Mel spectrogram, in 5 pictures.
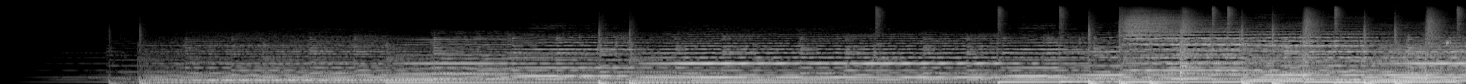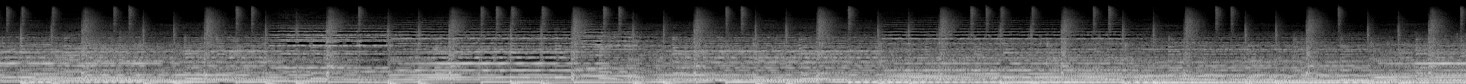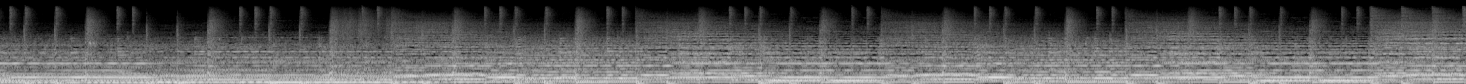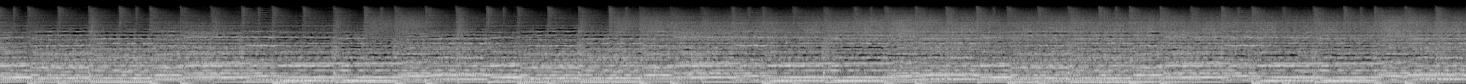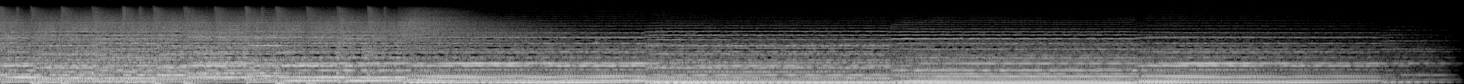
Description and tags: Classical Rock
A powerful, emotive string driven rock / pop instrumental.
Trivia: Composed around 2011 for a British drama series pilot. Needless to say, it was not picked up.
guitar, emotional, strings, instrumental, violin, orchestra, buildup, classical, melancholic, tempo, string, drum, rock, electric, bass, pop, fast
